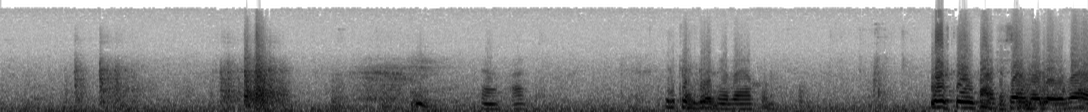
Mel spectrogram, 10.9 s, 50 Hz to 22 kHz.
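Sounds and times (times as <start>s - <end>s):
door swinging shut: 2.2s - 3.0s
speech: 4.2s - 5.5s, 6.6s - 8.2s, 9.3s - 10.8s.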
